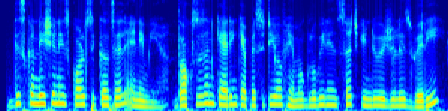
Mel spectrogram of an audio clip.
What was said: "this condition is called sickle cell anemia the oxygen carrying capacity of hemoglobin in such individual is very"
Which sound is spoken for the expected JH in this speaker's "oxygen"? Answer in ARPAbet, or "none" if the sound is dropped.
Z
